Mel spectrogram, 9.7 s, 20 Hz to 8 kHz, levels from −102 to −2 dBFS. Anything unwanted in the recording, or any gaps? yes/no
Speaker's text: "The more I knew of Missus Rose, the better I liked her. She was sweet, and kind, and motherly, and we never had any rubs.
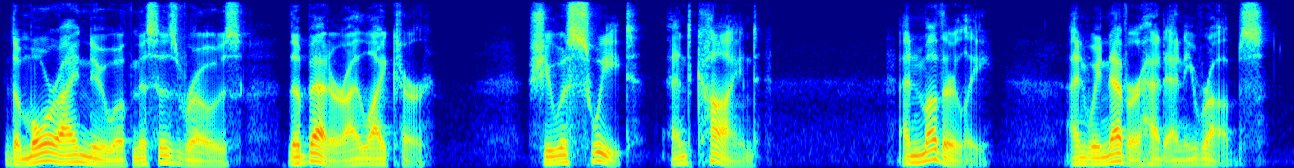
no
